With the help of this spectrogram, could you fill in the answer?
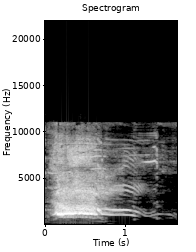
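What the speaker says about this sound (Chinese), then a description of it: "外面就传来了惨叫" A single loud scream of pain rises from outside, an animation sound effect, strained and wailing at first, then thinning into a fading, wavering cry.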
